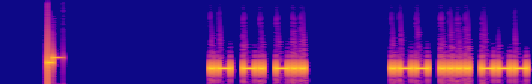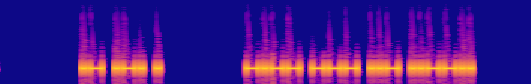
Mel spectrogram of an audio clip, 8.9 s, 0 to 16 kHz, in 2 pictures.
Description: Morse code, heard as a keyed tone, about 36 wpm, 700 Hz. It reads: AND WHO ARE YOU?
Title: 3x Word-Spacing - Sentences from Top 100 Words - 35wpm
